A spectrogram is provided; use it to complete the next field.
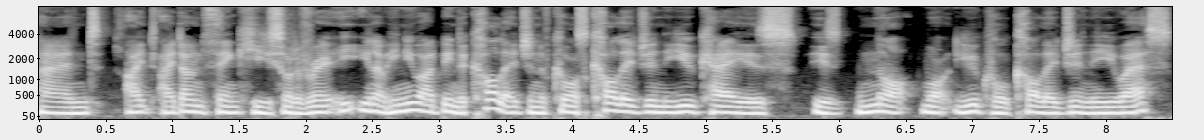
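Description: A man's dark, mellow voice with a British accent, medium pitch, fairly even intonation, very even loudness, a moderate pace and hardly any pauses. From countryside England (partly New Zealand). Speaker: tech company founder. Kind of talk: interview. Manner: halting, frequent repetitions.

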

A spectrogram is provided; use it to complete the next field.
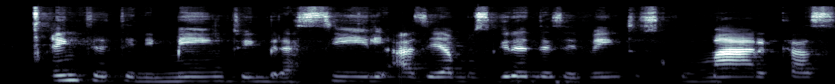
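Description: Speaking with a Brazilian accent, a woman has a medium pitch and a bright, sharp tone. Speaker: life coach. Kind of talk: interview.

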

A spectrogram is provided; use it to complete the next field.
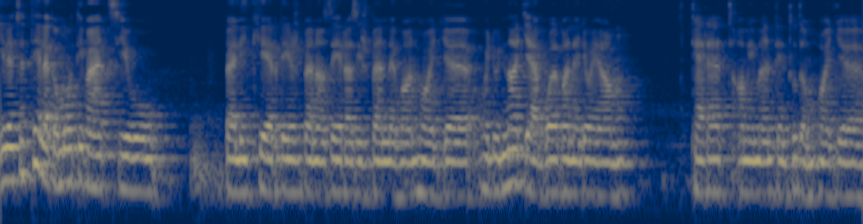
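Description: Over noticeable background noise and audible room echo, a woman with a very deep, low pitch talks at a fairly quick pace with very even loudness. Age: 20s. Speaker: podcast guest. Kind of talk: casual chat. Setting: studio.

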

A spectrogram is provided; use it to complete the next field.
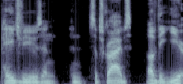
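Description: In an American accent, the speaker uses ordinary pitch variation on a very clean recording with a silent background. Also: man. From Indianapolis, Indiana. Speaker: sports journalist. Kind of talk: casual interview.

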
